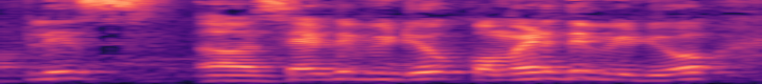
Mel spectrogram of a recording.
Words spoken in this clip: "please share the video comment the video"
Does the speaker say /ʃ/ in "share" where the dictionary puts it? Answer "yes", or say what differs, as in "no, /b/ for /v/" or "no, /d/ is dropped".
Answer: no, /s/ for /ʃ/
